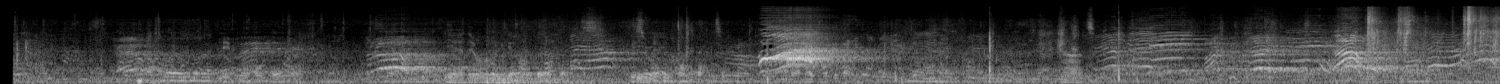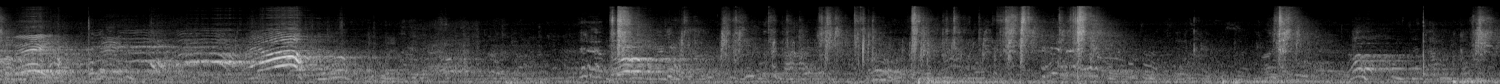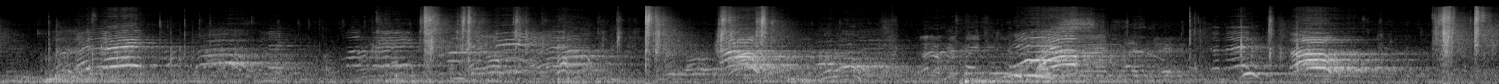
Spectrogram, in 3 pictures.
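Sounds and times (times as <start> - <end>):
voices chattering: 0.2 - 44.9
sharp snap: 44.3 - 44.9.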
